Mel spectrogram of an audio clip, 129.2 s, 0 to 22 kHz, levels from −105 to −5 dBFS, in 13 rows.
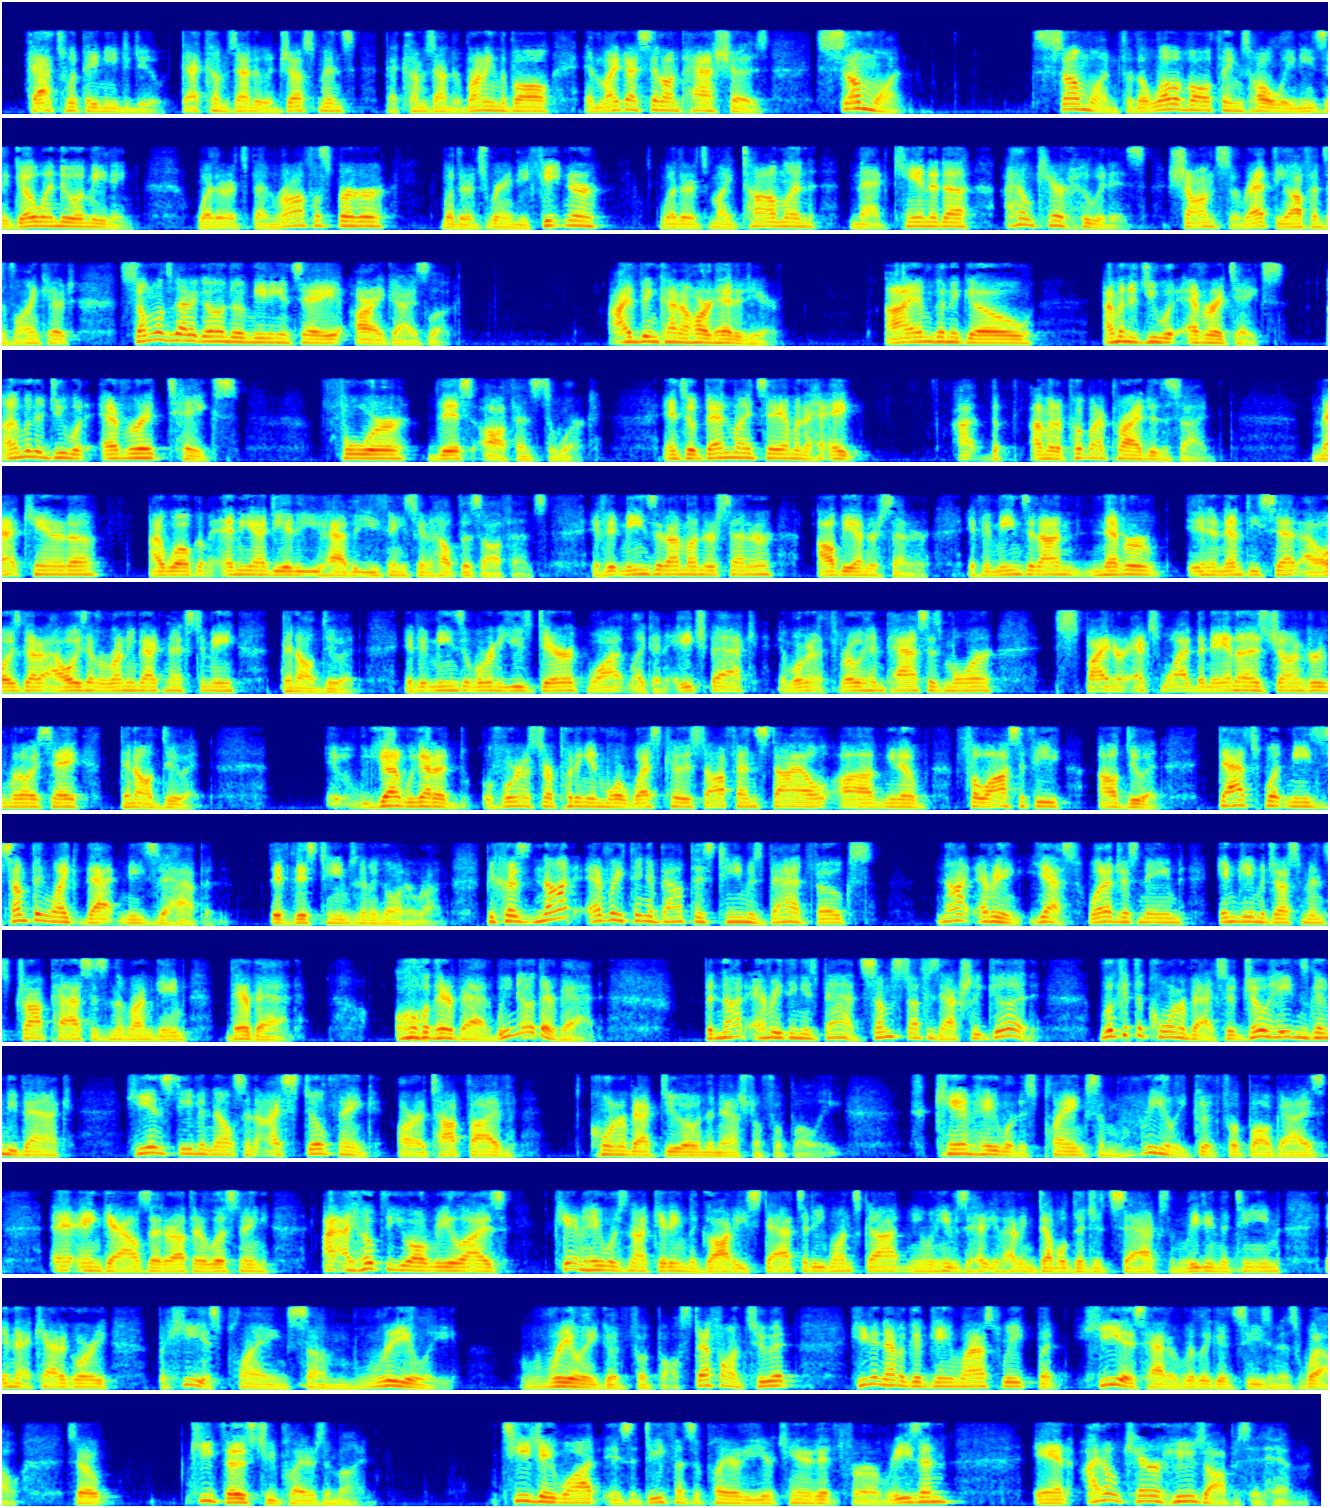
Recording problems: garbled, watery; slightly; nothing above 7.5 kHz

